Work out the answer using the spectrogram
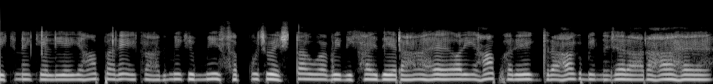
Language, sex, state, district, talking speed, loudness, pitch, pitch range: Hindi, female, Jharkhand, Sahebganj, 220 wpm, -20 LUFS, 230 Hz, 225-235 Hz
